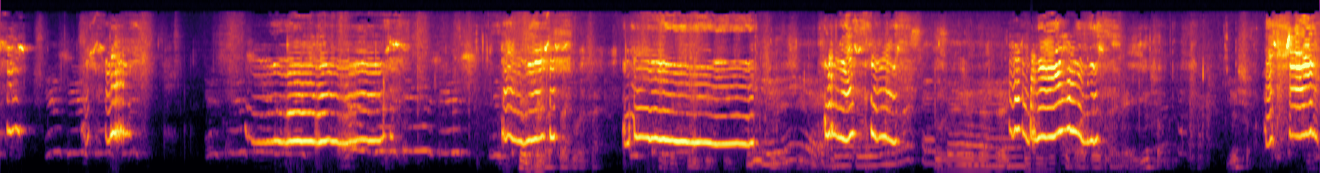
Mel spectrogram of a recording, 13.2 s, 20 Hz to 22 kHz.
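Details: Mame Shiba, female about eight months old, crying loudly when picked up after spay surgery in January 2022; long wavering, howl-like whines that rise and fall in pitch, given in bursts with short pauses, almost speech-like.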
